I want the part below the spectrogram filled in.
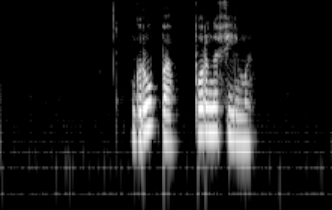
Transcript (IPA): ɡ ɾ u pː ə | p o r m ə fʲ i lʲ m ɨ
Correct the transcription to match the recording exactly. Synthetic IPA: ɡ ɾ u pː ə | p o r n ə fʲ i lʲ m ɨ

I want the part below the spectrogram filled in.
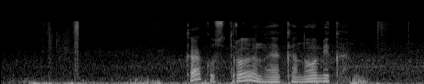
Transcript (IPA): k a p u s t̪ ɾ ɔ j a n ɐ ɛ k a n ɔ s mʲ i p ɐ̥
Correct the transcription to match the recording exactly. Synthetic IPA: k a k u s t̪ ɾ ɔ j ɛ n ɐ ɛ k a n ɔ mʲ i k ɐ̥

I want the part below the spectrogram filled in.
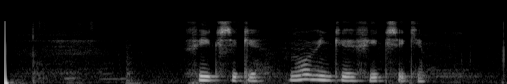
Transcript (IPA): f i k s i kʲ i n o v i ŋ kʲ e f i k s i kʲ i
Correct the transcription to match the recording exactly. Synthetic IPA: f i k s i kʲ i n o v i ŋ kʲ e f i k s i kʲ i

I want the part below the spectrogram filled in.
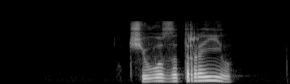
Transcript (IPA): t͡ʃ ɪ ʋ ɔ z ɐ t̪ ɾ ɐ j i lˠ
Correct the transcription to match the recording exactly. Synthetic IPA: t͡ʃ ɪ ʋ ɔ z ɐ t̪ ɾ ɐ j i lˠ

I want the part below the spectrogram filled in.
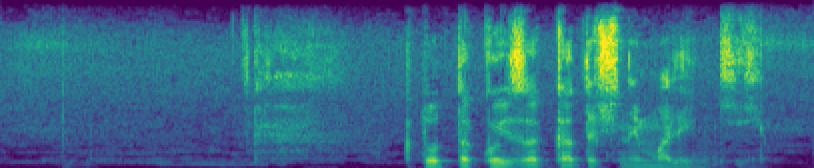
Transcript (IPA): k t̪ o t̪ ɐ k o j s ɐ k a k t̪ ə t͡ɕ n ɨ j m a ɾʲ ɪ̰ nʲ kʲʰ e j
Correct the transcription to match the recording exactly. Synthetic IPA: k t̪ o t̪ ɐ k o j z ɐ k a t̪ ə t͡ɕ n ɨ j m a lʲ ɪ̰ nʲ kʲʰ i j

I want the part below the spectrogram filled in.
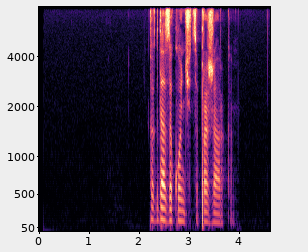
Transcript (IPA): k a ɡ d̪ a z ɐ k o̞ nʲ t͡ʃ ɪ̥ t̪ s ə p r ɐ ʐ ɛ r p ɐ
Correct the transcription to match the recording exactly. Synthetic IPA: k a ɡ d̪ a z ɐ k o̞ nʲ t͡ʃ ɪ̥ t̪ s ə p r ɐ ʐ a r k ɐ

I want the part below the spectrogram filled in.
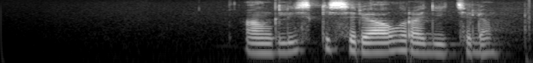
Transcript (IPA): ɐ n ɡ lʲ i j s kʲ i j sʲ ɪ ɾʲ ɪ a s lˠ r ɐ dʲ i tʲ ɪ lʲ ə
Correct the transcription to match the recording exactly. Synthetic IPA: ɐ n ɡ lʲ i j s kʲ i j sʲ ɪ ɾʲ ɪ a lˠ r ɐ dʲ i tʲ ɪ lʲ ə

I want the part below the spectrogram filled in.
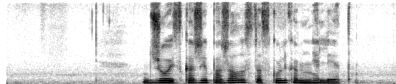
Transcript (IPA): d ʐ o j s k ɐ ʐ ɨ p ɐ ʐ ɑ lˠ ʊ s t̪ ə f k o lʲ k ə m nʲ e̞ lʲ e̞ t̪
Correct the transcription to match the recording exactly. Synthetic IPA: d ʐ o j s k ɐ ʐ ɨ p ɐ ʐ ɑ lˠ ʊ s t̪ ə s k o lʲ k ə m nʲ e̞ lʲ e̞ t̪

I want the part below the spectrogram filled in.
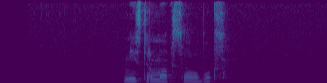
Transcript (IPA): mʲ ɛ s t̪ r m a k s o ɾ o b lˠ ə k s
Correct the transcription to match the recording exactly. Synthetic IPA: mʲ i s t̪ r m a k s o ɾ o b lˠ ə k s

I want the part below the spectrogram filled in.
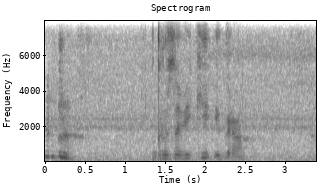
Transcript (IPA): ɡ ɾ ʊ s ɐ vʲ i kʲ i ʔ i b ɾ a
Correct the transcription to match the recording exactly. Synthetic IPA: ɡ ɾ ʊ z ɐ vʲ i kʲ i ʔ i ɡ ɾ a

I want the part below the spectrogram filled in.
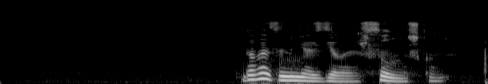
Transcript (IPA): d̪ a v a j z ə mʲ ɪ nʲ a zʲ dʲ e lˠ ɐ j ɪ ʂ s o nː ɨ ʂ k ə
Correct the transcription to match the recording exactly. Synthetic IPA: d̪ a v a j z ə mʲ ɪ nʲ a zʲ dʲ e lˠ ə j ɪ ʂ s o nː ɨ ʂ k ə

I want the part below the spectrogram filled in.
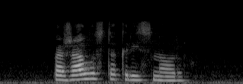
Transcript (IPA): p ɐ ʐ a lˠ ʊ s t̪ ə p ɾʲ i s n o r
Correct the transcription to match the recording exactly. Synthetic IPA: p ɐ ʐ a lˠ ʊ s t̪ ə k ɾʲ i s n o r

